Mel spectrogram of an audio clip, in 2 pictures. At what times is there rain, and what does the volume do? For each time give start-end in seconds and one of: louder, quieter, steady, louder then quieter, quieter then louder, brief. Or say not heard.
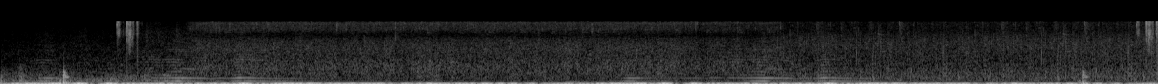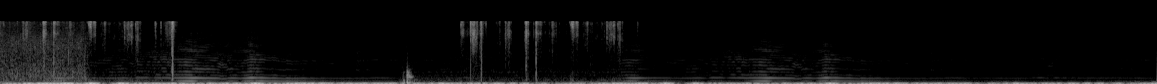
0.0-12.5 steady.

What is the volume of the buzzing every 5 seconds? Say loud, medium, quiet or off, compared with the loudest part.
loud, loud, loud, medium, quiet.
